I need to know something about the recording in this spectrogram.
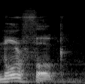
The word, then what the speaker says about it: Norfolk: And he's like, and don't go saying Norfolk. It's not folk. It's Norfolk. Norfolk. Oh, Norfolk, huh? See, It's Norfolk. we have a Norfolk here, but it's pronounced Norfolk. Yeah, So that's interesting. yeah. It's because of the Tidewater accent.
